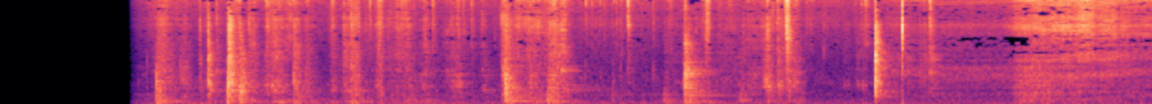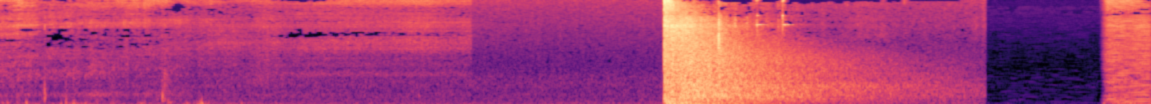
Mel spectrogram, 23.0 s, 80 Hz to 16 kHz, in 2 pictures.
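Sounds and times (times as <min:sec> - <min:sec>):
sheet metal knocks and scrapes: 0:01.5 - 0:06.0, 0:06.6 - 0:08.1
fuse hissing: 0:09.0 - 0:16.3.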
